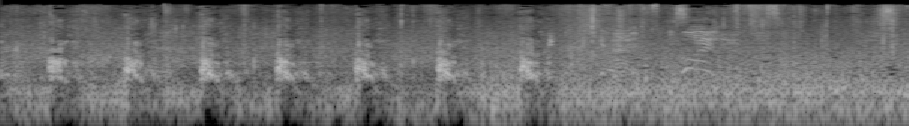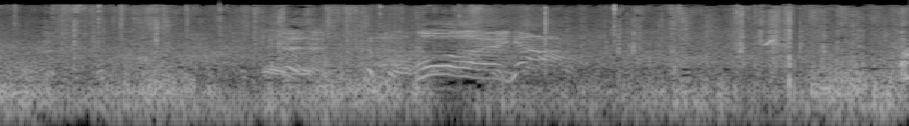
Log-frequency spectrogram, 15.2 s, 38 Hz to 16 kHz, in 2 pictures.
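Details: Luther the giant schnauzer, playing in rain and mud on 01-12-10, barks in a regular series of six or seven short yaps over four seconds, then falls quiet while human speech and rain noise continue.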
